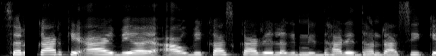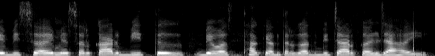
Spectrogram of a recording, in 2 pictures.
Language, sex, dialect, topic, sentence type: Magahi, female, Central/Standard, banking, statement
